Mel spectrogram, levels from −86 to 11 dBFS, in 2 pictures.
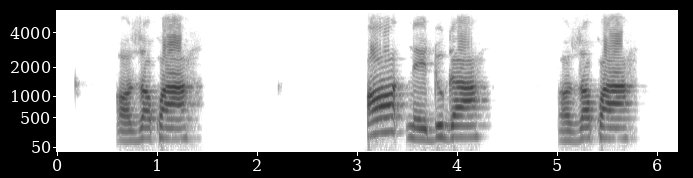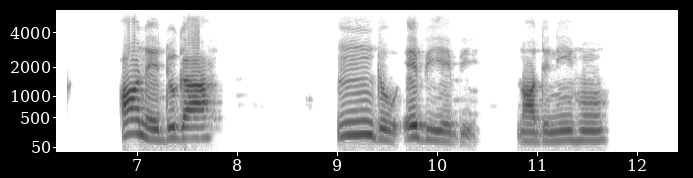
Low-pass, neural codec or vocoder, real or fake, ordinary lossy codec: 5.4 kHz; none; real; Opus, 32 kbps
